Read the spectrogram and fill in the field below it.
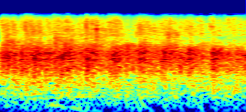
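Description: An audience at a forum session in Jeju claps in steady, dense applause throughout, welcoming a guest speaker, with no voices over it.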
